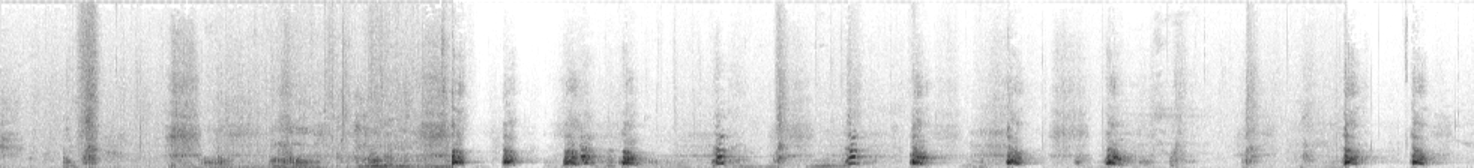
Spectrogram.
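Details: Dogs at a house in Big Bear during the first snowfall, reacting to the neighbours: after a few seconds of muddled noise, sharp harmonic barks ring out about once a second until the end.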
